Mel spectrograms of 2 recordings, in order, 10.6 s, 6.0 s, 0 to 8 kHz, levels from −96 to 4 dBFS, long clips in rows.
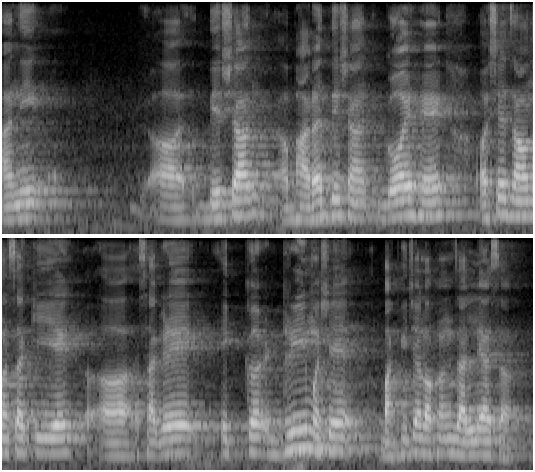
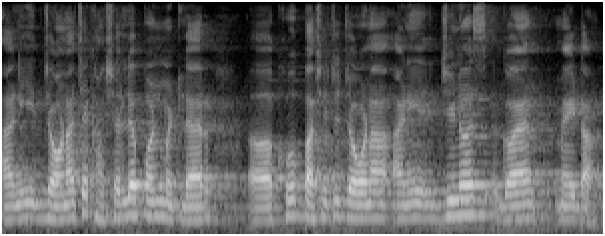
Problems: background sounds at intervals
